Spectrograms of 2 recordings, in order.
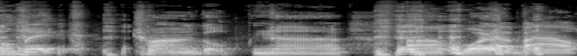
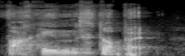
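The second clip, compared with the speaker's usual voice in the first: acted utter despair, quieter; 4 dB quieter than usual. Imagining a comedian dying on stage hearing laughter: imitating utter despair. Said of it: "or it could be utter despair".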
